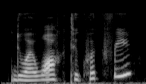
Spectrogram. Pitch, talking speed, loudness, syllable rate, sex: 235 Hz, 285 wpm, -20 LUFS, 6.4 syllables/s, female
